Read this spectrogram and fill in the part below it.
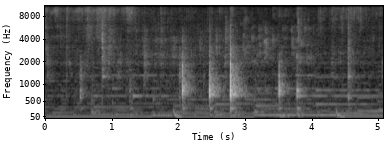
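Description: Sliced large onions frying in ghee for gongura pulao, a steady soft sizzle with several sharp scraping stirs of a spatula against the pan, with no voices.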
